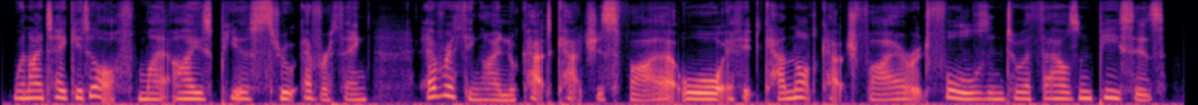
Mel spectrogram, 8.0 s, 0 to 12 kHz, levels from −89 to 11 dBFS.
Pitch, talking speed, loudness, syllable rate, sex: 210 Hz, 210 wpm, -19 LUFS, 5.6 syllables/s, female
